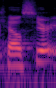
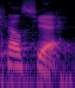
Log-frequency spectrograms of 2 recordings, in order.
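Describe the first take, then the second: First: The name has an American pronunciation. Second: The name has a French-style pronunciation. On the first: This is how the author says it. "I say his name Kelsier. ... because I'm an American" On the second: This is how people in the story's world say it. "In World, they'd say Kelsier. ... a French pronunciation area"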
